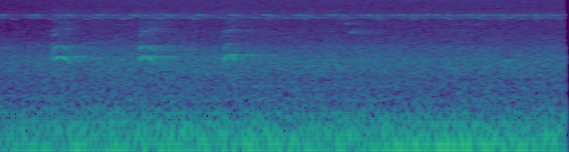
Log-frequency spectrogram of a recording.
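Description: Faint woodland ambience: a bird gives three short calls about half a second apart in the first two seconds, over a steady high insect drone.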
